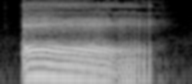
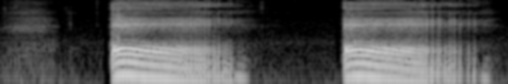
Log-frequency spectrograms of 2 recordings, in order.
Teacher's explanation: So it's really open. I mean, the sound is really open, and normally your mouth should be opened a little bit more than with the accent aigu as well. Okay, so it goes like eh.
